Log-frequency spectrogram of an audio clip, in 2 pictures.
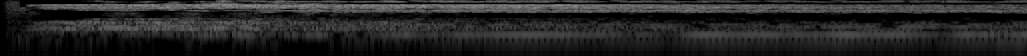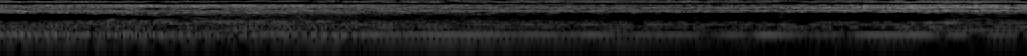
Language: Arabic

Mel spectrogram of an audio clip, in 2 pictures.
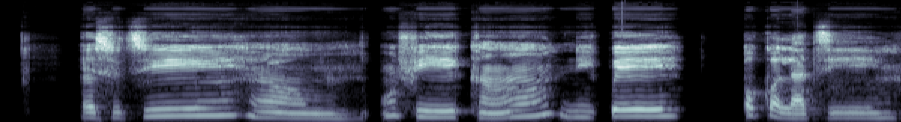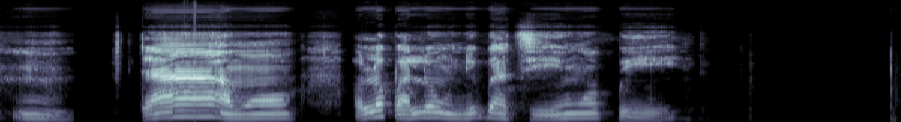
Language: Yoruba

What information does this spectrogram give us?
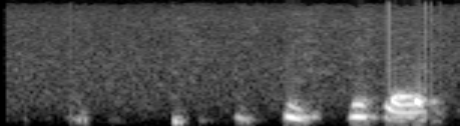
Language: Swahili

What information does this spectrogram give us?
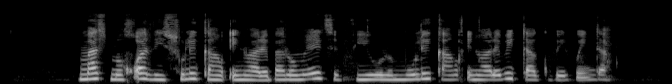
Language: Georgian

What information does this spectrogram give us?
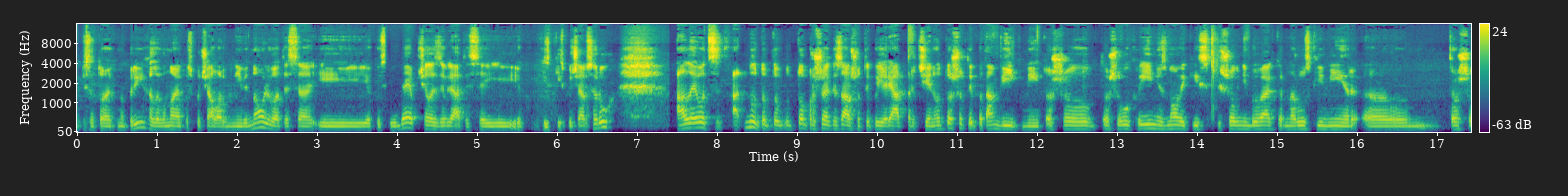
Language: Ukrainian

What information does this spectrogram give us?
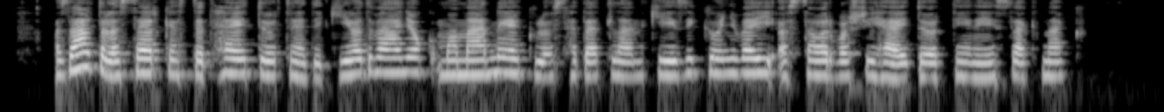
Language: Hungarian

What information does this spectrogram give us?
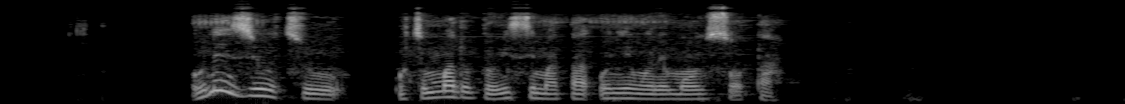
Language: Igbo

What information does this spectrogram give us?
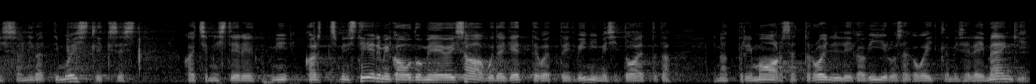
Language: Estonian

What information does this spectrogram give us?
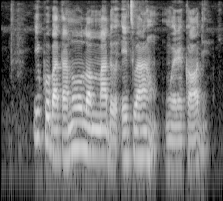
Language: Igbo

